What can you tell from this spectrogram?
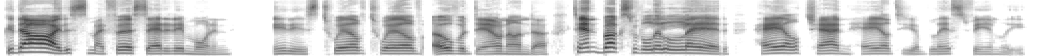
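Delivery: put-on Australian accent. Reading a viewer's message aloud to her audience in an Australian accent. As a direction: ham up a cheery Australian greeting. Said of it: "read this whole thing in Australian".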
